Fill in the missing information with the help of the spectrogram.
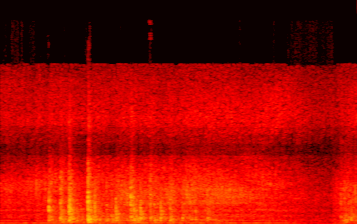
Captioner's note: sizzling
